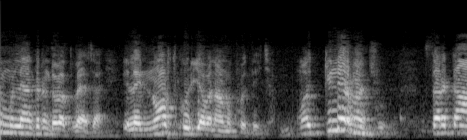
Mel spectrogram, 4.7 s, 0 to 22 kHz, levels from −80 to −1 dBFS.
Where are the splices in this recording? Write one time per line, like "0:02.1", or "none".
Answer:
0:02.8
